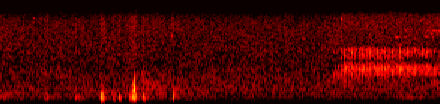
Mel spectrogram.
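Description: Faint outdoor animal calls through a doorbell camera's microphone: a few short, low croak-like sounds about a second in, then a steady, higher call lasting about a second near the end.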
